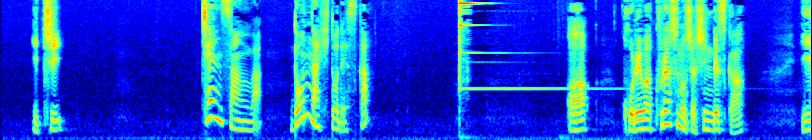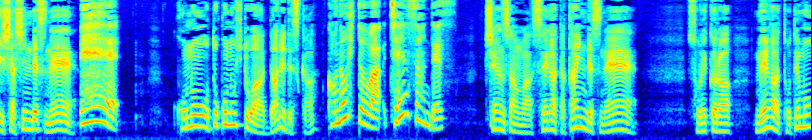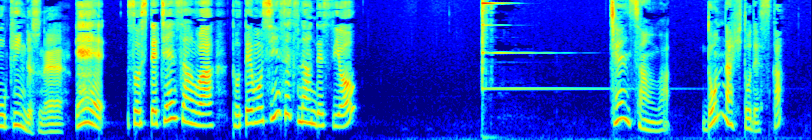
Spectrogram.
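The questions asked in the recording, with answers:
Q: チェンさんはどんな人ですか?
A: 背が高くて、目がとても大きくて、とても親切な人です。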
